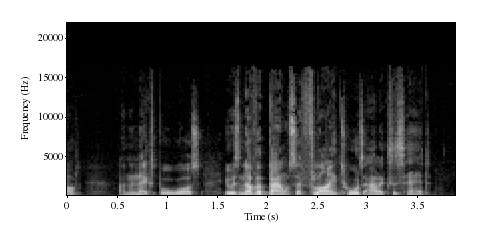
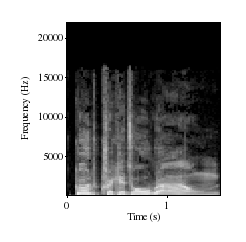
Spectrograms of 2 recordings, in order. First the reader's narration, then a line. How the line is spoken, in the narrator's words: roared Robbie Dobbins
